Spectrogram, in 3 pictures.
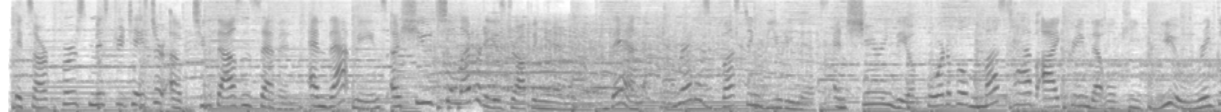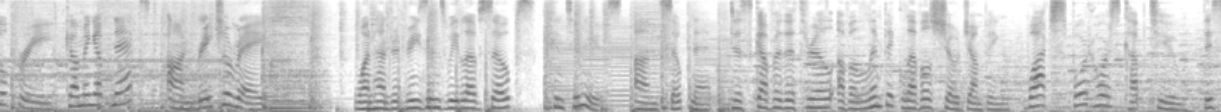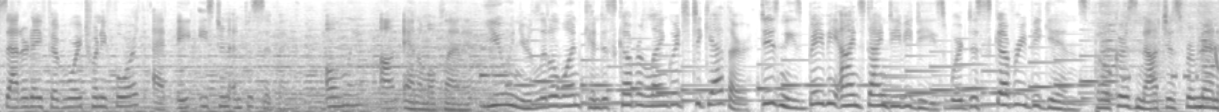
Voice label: promo, women

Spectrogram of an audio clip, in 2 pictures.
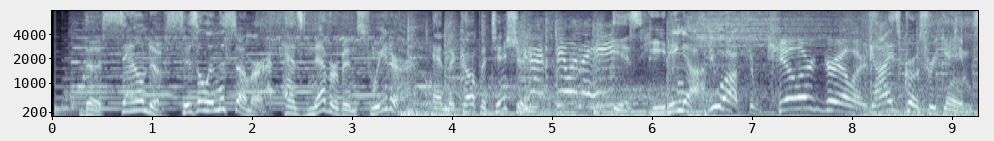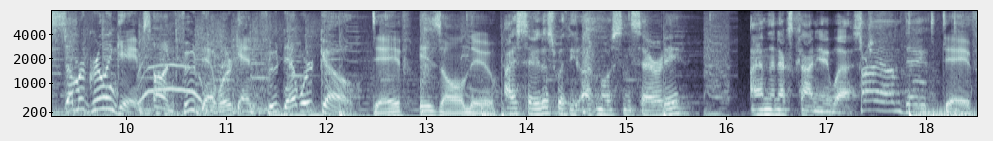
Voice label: promo men

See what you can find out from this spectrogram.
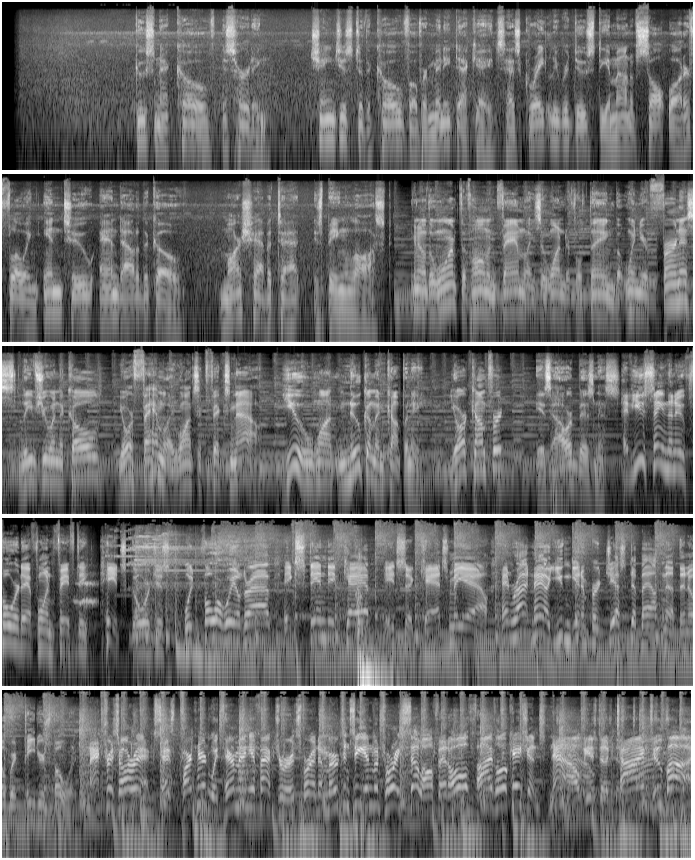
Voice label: commercial, men

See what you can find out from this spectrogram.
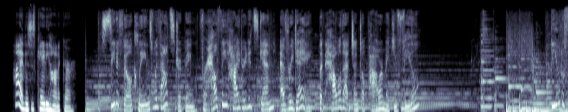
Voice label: commercial, commercial women

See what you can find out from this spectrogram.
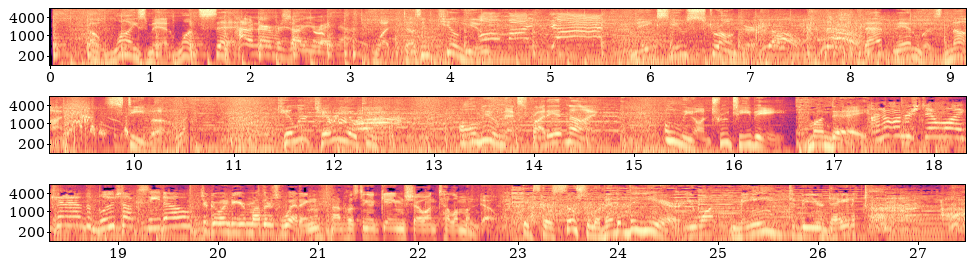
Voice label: promo, men

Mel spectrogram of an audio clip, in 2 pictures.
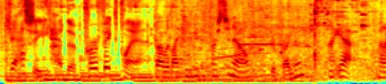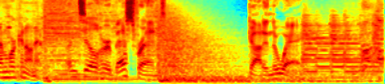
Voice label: trailer

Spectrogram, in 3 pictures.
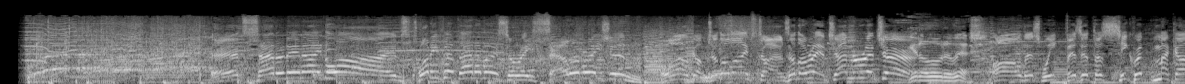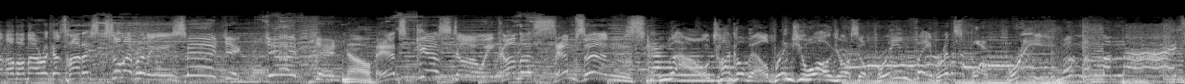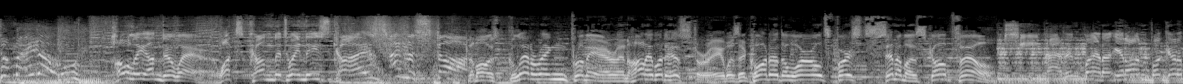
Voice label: animation character fractured narrators, men; voices men

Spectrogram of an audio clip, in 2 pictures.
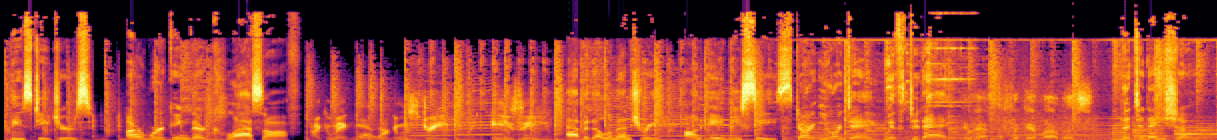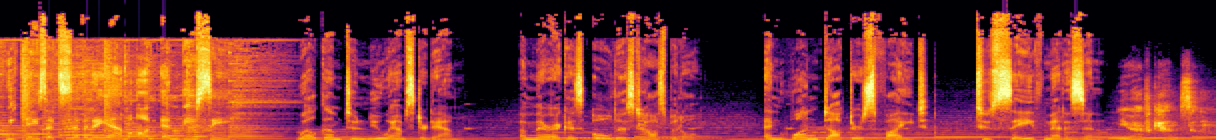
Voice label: promo women

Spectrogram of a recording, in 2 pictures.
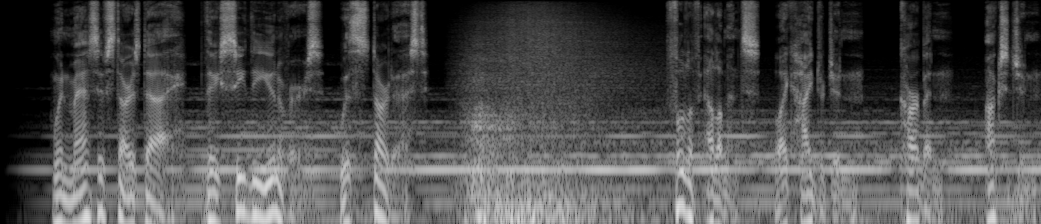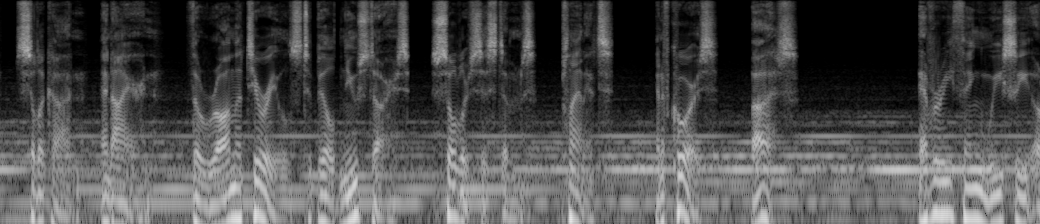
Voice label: narration

